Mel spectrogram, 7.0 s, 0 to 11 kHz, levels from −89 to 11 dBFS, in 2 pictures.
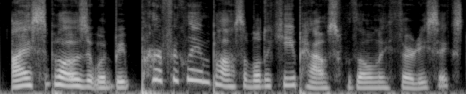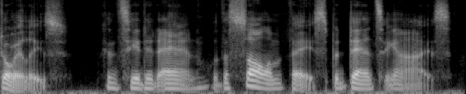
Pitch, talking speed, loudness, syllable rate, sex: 175 Hz, 205 wpm, -20 LUFS, 6.2 syllables/s, female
